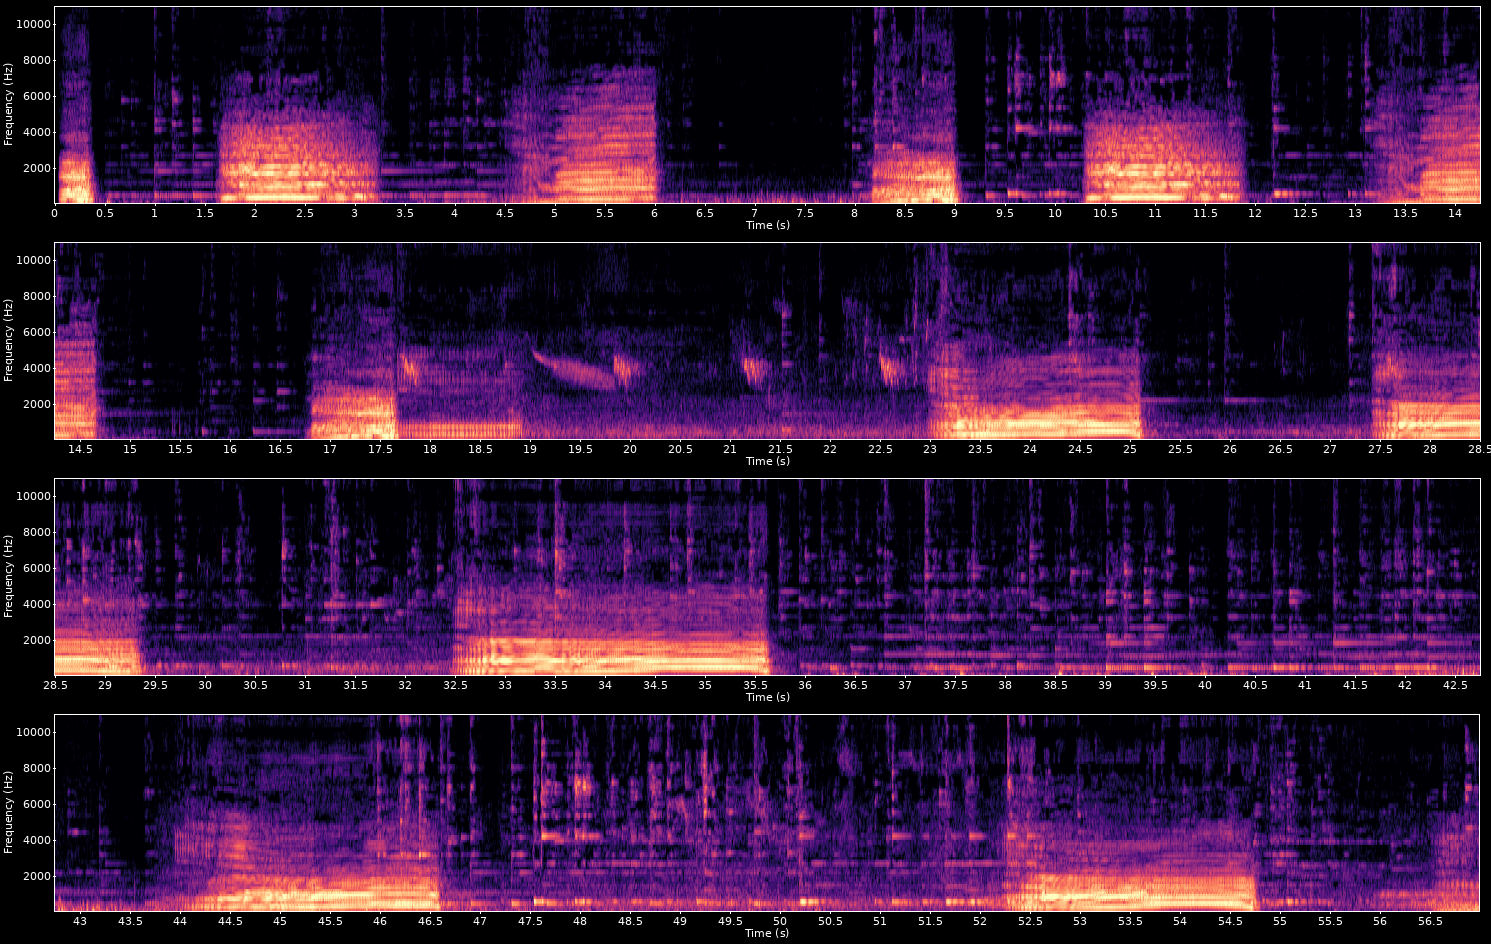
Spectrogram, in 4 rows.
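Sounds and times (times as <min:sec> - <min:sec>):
cow mooing: 0:00.0 - 0:00.4, 0:01.6 - 0:03.3, 0:04.5 - 0:06.1, 0:08.2 - 0:09.1, 0:10.3 - 0:11.9, 0:13.2 - 0:14.8, 0:16.8 - 0:19.1, 0:22.9 - 0:25.3, 0:27.4 - 0:29.4, 0:32.5 - 0:35.8, 0:43.9 - 0:46.7, 0:52.2 - 0:54.8, 0:56.0 - 0:56.9.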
